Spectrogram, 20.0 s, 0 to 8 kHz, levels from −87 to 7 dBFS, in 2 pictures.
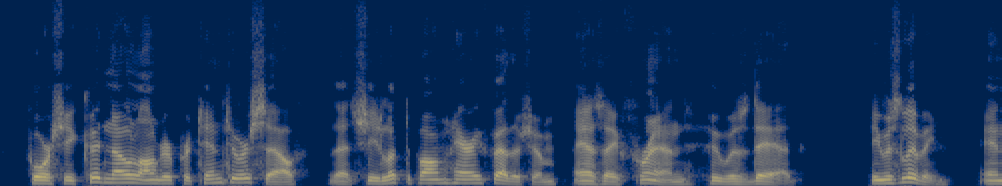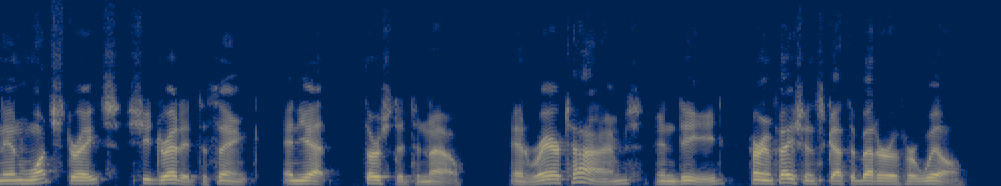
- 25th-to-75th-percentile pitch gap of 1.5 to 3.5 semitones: No, average, 4.8 semitones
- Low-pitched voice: Yes, low, 130 Hz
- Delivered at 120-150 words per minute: Yes, average, 145 wpm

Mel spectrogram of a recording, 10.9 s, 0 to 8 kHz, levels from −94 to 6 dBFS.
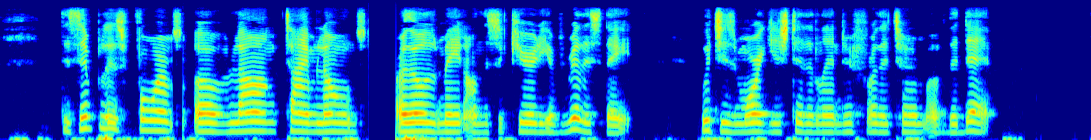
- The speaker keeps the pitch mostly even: Yes, narrow, 1.5 semitones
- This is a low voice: No, medium, 185 Hz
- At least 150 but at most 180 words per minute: Yes, average, 160 wpm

